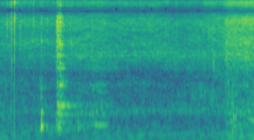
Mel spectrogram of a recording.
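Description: Chopped onions fry in rendered mutton fat for a village-style goat biryani. A loud, steady sizzle runs throughout, with a few sharp stirring clatters near the start.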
